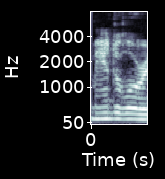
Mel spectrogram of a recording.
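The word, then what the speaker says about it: Mand'alor: n apostrophe d apostrophe-a-l-o-r like it's said like mandalore but it's spelled different because it's a title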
